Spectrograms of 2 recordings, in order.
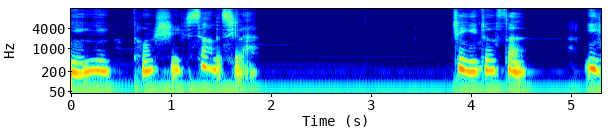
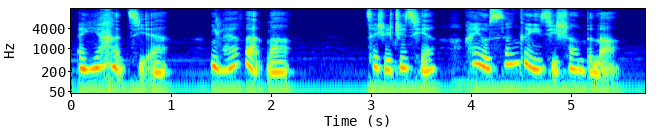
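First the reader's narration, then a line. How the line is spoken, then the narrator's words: Laughing. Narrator (Chinese): 小春笑着说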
